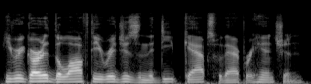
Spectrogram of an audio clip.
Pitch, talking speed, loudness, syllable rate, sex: 115 Hz, 210 wpm, -19 LUFS, 6.0 syllables/s, male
